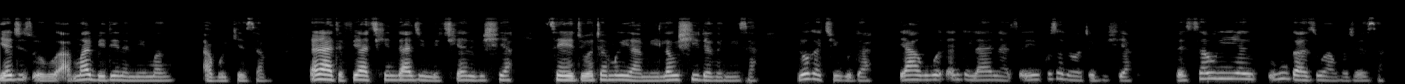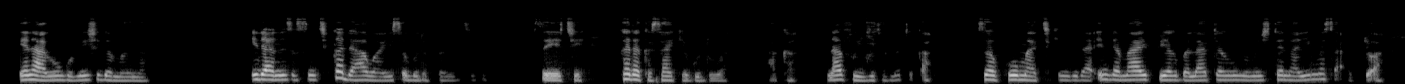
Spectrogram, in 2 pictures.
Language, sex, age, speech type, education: Hausa, female, 15-29, spontaneous, primary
